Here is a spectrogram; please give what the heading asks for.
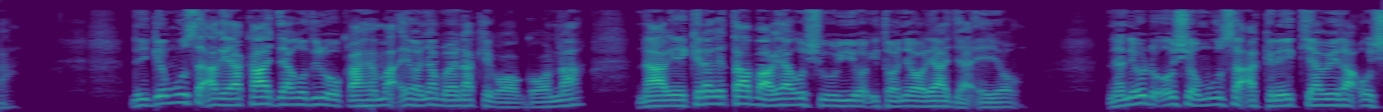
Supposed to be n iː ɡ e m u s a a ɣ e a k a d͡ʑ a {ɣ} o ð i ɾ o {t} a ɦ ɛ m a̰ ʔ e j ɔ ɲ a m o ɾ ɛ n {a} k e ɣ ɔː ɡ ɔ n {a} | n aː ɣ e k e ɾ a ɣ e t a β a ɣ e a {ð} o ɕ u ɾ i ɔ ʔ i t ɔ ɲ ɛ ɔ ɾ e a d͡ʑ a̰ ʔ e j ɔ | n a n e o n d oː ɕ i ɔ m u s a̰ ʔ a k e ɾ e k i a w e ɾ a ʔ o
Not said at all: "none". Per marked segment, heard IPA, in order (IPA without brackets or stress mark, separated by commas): ɣ, k, a, a, ɣ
